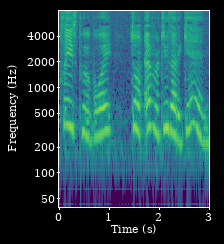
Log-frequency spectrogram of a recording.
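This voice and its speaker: A woman speaks in a put-on character voice, high-pitched and squeaky. Her pace is fairly slow. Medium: read story.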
